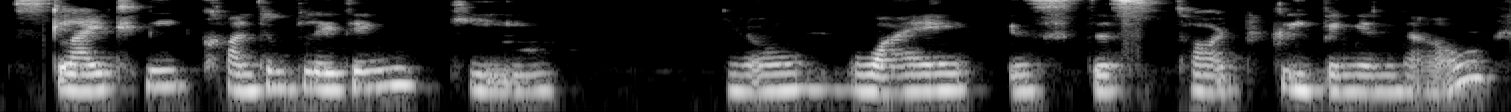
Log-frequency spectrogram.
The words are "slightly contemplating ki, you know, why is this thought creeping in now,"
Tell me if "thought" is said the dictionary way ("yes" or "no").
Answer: no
